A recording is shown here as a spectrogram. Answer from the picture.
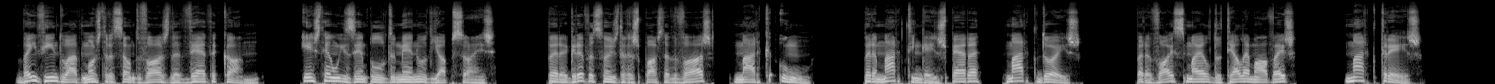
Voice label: Voice over PORTUGEES Europees man

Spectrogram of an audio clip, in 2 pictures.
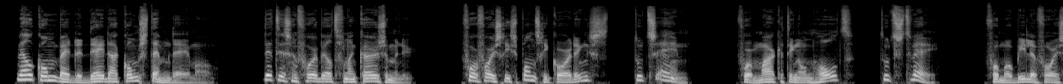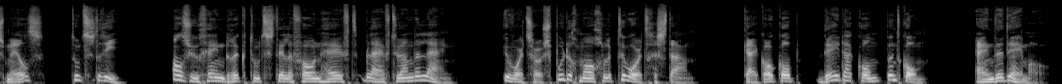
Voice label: Voice over Nederlandse man

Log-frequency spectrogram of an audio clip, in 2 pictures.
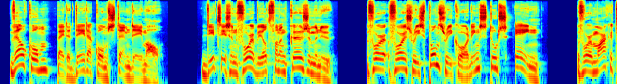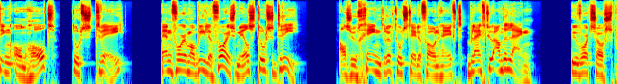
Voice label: Voice over Nederlandse man

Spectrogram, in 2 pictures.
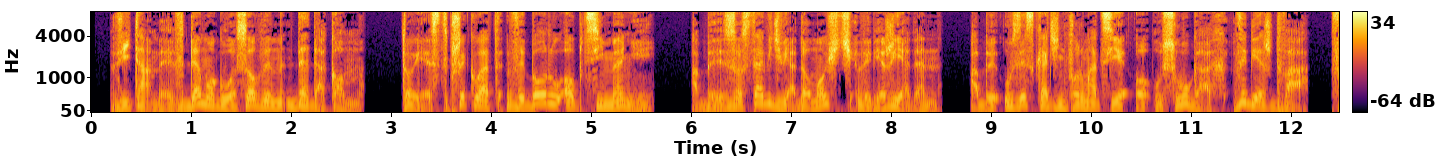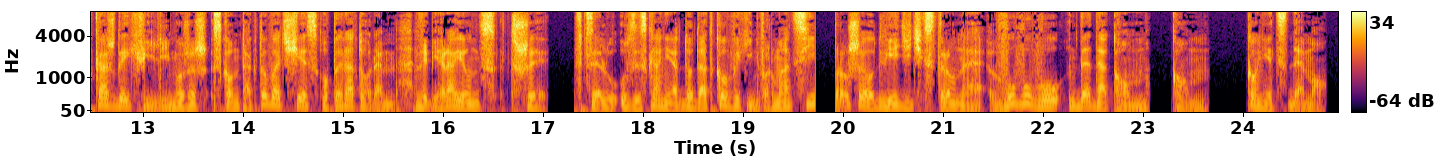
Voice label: Voice over Pools man

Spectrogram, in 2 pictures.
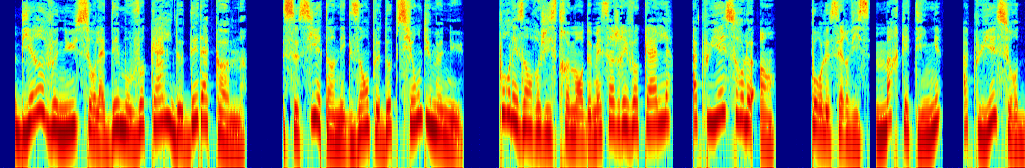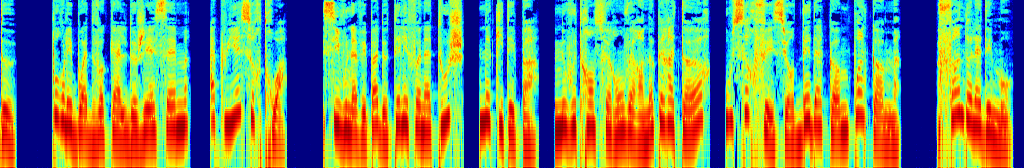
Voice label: Voice over Frans Zwitsers vrouw

